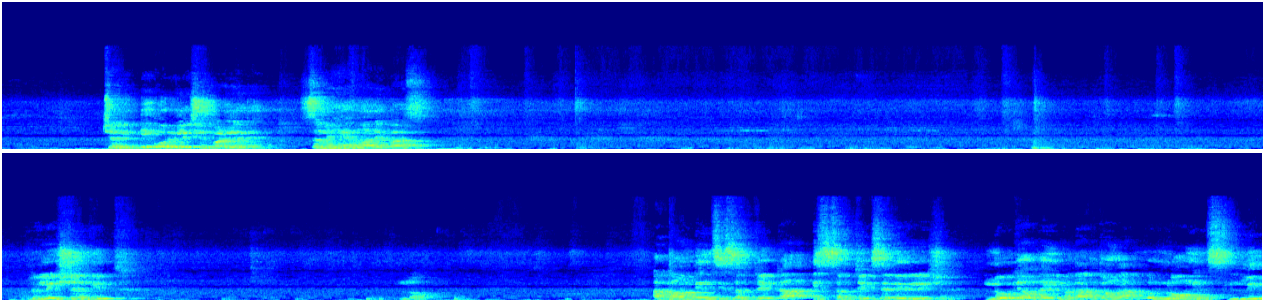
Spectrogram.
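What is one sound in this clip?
A man speaks calmly and clearly close by, as if teaching.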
